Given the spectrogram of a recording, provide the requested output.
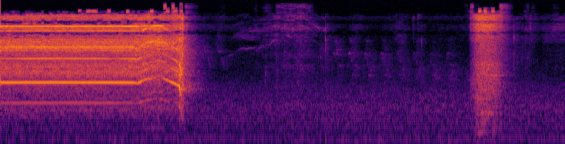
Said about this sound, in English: So you're gonna wanna drill a hole like that.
